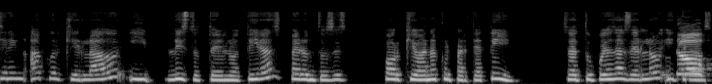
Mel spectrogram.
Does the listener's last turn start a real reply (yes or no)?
yes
